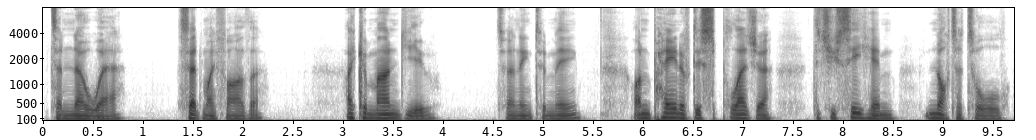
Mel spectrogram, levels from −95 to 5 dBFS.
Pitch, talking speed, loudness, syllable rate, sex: 95 Hz, 135 wpm, -23 LUFS, 4.6 syllables/s, male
